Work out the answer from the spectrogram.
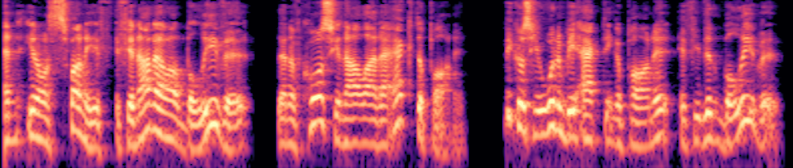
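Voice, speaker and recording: A man speaking as a rabbi teaches religious law, using hypothetical examples, explaining emphatically and repeating key phrases. His voice is fairly high and animated, and he talks at a quick pace.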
